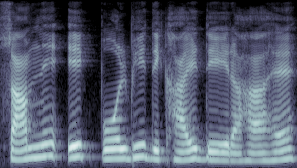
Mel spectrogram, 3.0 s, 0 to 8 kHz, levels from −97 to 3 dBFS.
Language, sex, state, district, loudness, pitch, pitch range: Hindi, male, Jharkhand, Garhwa, -17 LUFS, 165 Hz, 150-190 Hz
